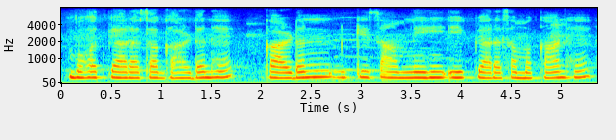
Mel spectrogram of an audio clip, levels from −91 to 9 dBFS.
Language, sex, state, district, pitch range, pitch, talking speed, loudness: Hindi, female, Uttarakhand, Tehri Garhwal, 220-235 Hz, 225 Hz, 135 wpm, -13 LUFS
